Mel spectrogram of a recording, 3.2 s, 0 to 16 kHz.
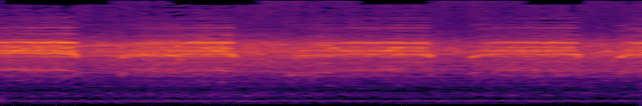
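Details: Pair of Peregrine falcons, Anacapa, May 28, 2018, as food is delivered: harsh, strained wailing notes held for nearly a second each, repeated with short gaps, a constant low electrical-sounding hum underneath.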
